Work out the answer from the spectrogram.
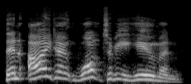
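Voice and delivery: furious roar. Acted. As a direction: roar it in fury. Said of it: "Harry roared".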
